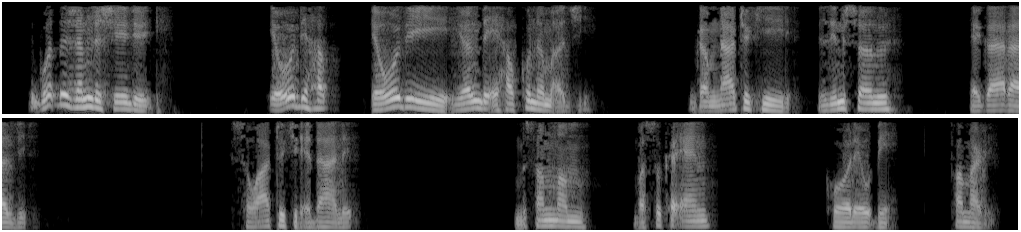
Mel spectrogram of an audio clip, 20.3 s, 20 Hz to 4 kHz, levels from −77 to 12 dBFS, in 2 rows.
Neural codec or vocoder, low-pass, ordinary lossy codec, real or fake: codec, 16 kHz, 0.5 kbps, X-Codec, HuBERT features, trained on LibriSpeech; 3.6 kHz; AAC, 16 kbps; fake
